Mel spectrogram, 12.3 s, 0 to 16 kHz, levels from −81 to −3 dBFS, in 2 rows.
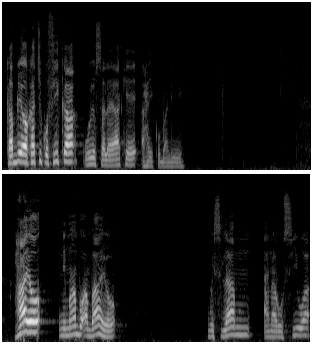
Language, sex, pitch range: Swahili, male, 110-150 Hz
